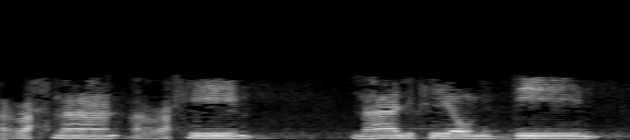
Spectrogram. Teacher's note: ما يقول الرحمن أو الرحم، بل يمد حروف الممدودة · Term: المد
